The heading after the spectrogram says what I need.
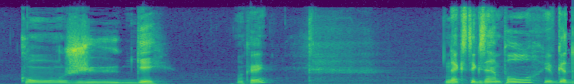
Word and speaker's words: conjugué: Okay, second possibility here, you've got this accent aigu, so remember this accent aigu is pronounced a, okay, and so you get the word conjugué, conjugué, okay.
